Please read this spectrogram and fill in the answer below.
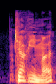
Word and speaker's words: Carimat: Carimat, je le prononce bien, Tristan. C-A-R-I-2-M-A-T. Donc car comme car et imat comme imat. Exactement, tout accroché.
